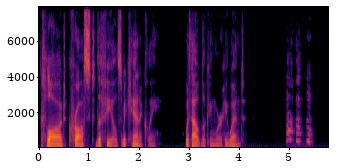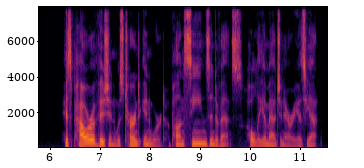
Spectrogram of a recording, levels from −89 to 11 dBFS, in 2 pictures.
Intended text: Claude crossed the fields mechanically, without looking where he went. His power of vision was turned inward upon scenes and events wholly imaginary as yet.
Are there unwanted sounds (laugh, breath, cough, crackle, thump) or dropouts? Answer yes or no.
yes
